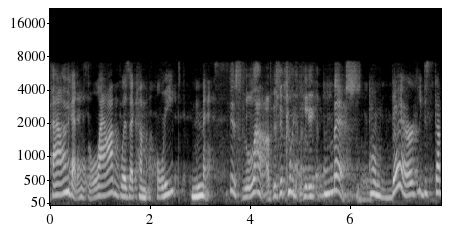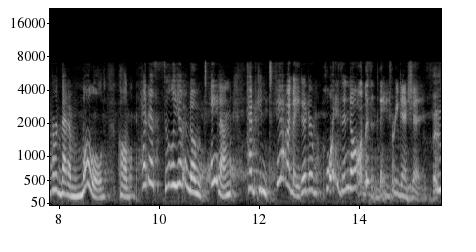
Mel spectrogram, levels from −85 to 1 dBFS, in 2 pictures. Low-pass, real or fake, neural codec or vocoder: 7.2 kHz; fake; codec, 16 kHz, 1 kbps, FunCodec, trained on LibriTTS, 50 frames a second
